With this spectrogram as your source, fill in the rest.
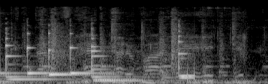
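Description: A melodic ringtone tune plays nearby, a short sequence of bright electronic notes repeating over a couple of seconds.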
